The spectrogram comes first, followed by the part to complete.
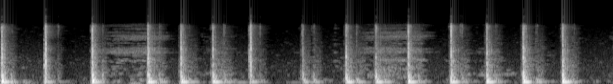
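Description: Typing on a computer keyboard: a quick, irregular run of sharp keystroke clicks, about three a second.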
